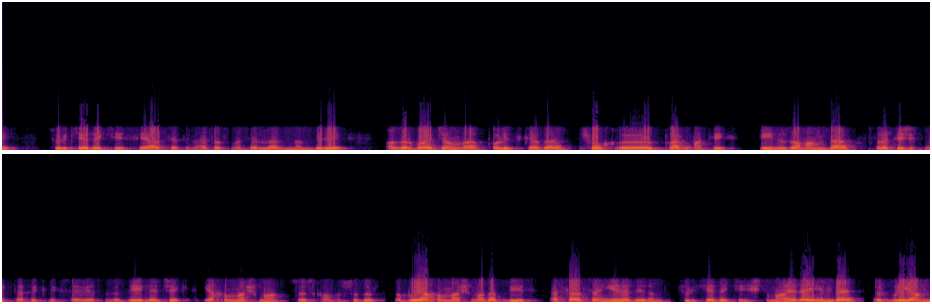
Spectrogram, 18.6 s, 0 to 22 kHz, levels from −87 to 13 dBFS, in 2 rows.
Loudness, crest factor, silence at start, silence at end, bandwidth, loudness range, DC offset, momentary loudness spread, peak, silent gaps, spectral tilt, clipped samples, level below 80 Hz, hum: -28 LUFS; 14 dB; 0 s; 0 s; 6.4 kHz; 3 LU; under 0.1%; 10 LU; -12 dBFS; none; -8.5 dB/octave; under 0.1%; -64 dBFS; none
